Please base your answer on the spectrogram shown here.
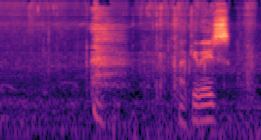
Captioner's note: sigh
